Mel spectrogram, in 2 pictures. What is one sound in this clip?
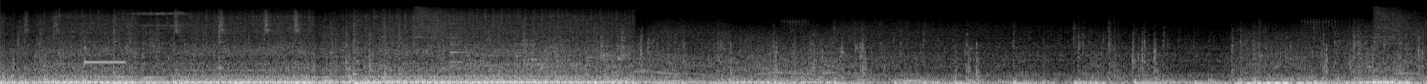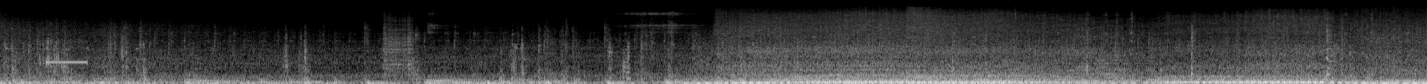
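A heavy tank engine rumbles loudly.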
